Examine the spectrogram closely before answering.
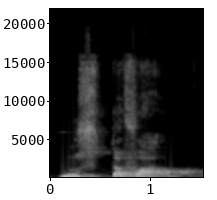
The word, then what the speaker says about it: مصطفیٰ: مصطفیٰ علماء کرام امت کے یوں بتایا کہ صحیح تلفظ ہے محمد مصطفیٰ.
